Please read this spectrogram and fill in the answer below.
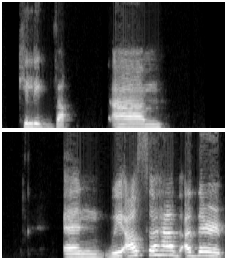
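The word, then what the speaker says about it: kiligvak: for the word mammoth we have kiliva that's spelled k-i-l-l-i-k um v-v-a killig and we also have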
